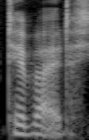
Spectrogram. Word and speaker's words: Thébaïde: Tebide? – Tebide? – Tebide. You don't pronounce the E with French.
